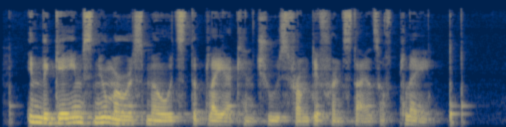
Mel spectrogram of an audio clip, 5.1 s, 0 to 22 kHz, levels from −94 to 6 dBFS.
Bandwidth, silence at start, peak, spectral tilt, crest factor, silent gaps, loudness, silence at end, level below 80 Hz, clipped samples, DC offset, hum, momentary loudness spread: 16.5 kHz; 0.1 s; -2 dBFS; -5 dB/octave; 16 dB; none; -19 LUFS; 0.4 s; -60 dBFS; under 0.1%; under 0.1%; none; 13 LU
